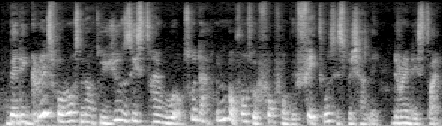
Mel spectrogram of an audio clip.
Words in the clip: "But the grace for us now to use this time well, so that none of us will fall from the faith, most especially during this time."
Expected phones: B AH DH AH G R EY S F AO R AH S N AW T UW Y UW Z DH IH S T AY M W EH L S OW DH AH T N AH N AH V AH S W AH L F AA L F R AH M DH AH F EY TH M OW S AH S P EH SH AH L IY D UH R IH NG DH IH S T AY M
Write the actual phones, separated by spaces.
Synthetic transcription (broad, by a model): B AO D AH G R EY S F AO R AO S N AW T UW Y UW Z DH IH S T AY M W EH L S OW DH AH T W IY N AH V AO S W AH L F AA L F R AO M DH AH F EY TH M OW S AH S P EH SH AH L IY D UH R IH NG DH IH S T AY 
